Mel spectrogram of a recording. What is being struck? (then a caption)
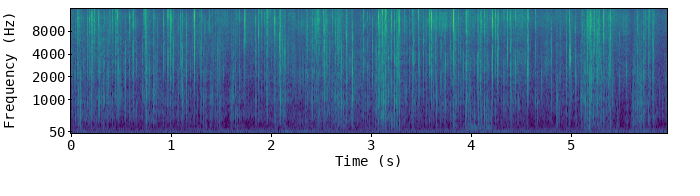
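Pocket tissue pack in thin plastic wrap. A full pocket tissue pack in thin plastic wrap is squeezed and crinkled by both hands with long nails. Dense, bright crackling comes in rapid clustered bursts throughout, with almost no low end and very short decay.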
